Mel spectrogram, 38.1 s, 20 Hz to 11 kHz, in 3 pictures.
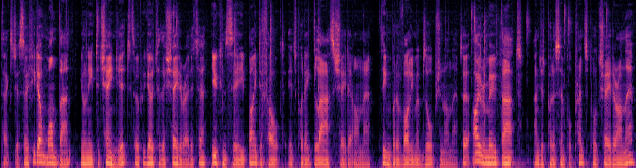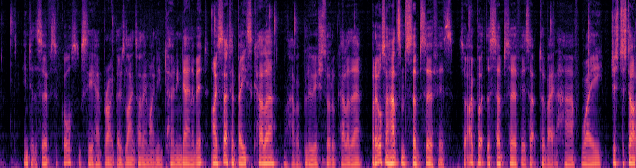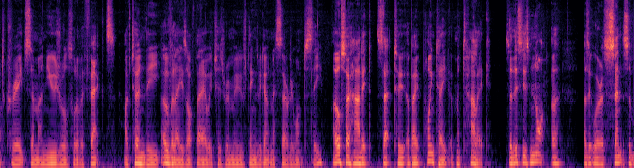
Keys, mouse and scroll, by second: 1.4 click, 4.1-4.6 scroll up 1, 4.6 shift+scroll down 1, 4.7-5.1 shift+scroll up 1, 5.6 shift+middle click, 7.5 scroll down 1, 9.1 Delete, 9.4 click, 9.6 Delete, 10.5 click, 14.1 scroll down 1, 14.2 middle click, 16.9-17.8 scroll up 1, 17.8 click, 22.1 click, 24.6 middle click, 24.7 middle click, 24.7 scroll up 1, 27.7 click, 29.7-30.4 scroll down 1, 30.4 middle click, 33.0 click.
